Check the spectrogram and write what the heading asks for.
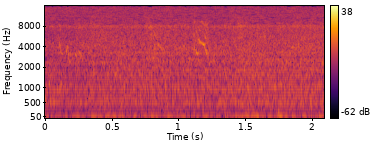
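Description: WAP-7 electric locomotive approaching at the head of a passenger train: a steady low rumble with a steady humming tone over it.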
